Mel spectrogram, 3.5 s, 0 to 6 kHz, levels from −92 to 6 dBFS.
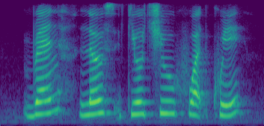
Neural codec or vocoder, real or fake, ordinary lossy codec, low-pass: none; real; none; 5.4 kHz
